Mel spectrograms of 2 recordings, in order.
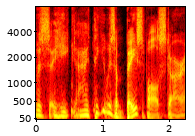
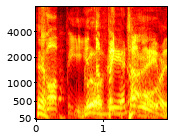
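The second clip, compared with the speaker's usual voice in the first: rough, very high, dragged-out drawl; 10 semitones higher, 6 dB louder than usual. Repeating a line in imitation of the Macho Man: Macho Man voice. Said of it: "The Macho Man".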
